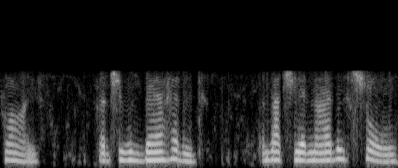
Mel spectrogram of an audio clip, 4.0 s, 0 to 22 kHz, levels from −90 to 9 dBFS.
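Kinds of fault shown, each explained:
Overdone noise removal: The background drops and breaks up into twinkling specks. A noise reducer set too strong is cutting individual frequency bands whenever they sit close to its noise estimate, taking the softer parts of the speech with them.
Tandem speech coding: The speech is rough, muffled and warbly, with nothing above 3.7 kHz. It has likely passed through three low-rate speech coders in series, the last sounding like G.729A. Each one re-encodes the previous coder's already damaged output, so the artefacts stack.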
